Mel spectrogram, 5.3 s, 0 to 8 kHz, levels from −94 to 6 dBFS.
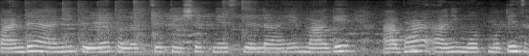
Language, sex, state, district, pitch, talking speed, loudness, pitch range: Marathi, female, Maharashtra, Pune, 230 Hz, 160 wpm, -16 LUFS, 225-245 Hz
